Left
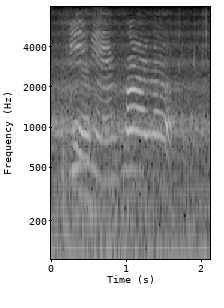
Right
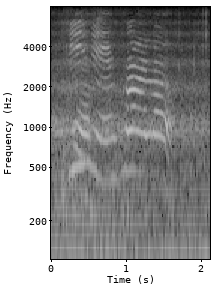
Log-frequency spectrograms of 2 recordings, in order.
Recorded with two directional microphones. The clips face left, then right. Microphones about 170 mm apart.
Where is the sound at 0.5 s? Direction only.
20° right (ahead or behind).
